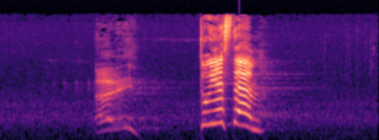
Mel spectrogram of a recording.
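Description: A girl calls out loudly.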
